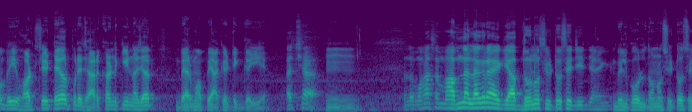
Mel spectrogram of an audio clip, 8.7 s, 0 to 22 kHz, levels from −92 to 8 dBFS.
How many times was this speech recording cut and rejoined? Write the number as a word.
zero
